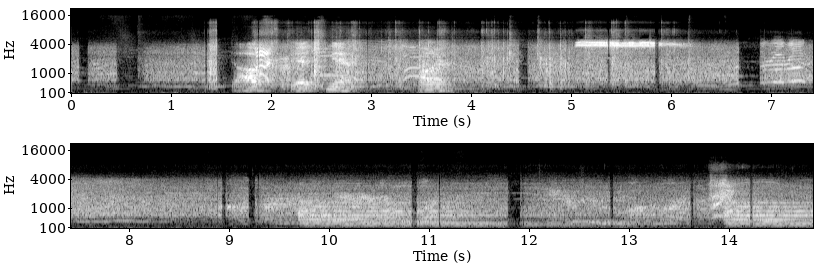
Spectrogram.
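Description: A crowd cheers and roars in a large stadium.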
